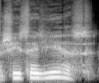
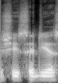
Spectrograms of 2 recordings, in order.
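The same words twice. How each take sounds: First: Higher-pitched, thrilled announcement; excited. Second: Said in the usual way. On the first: Retold or imitated. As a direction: imitate a friend running over with big news. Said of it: "runs over excitedly going".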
